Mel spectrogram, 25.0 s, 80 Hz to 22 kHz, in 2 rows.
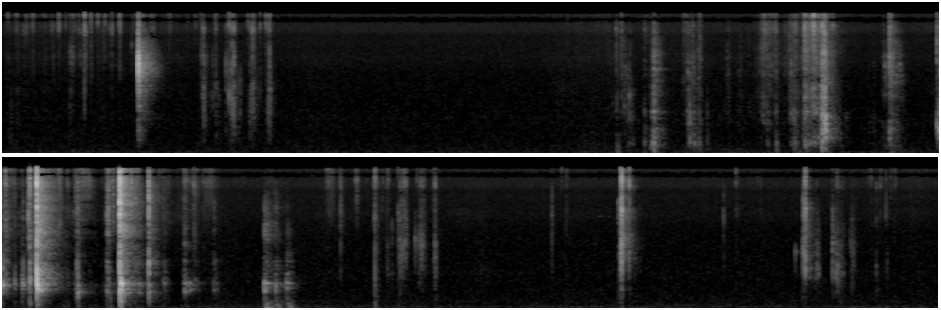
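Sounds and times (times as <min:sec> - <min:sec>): containers clicking and scraping: 0:10.2 - 0:15.4.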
